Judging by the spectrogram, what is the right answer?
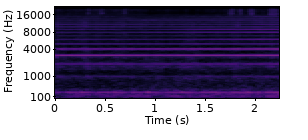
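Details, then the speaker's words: Redcat Ascent crawler with Holmes Hobby Crawlmaster Sport 550 motor: steady high electric whine, smooth and even, with no clicks or binding. Throttle modulation is much smoother than before; the owner suspects the original problem came from the factory. "Oh, it's so much smoother, guys. Holy moly."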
